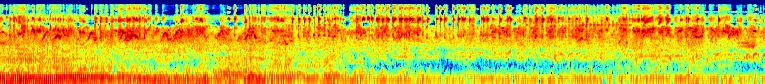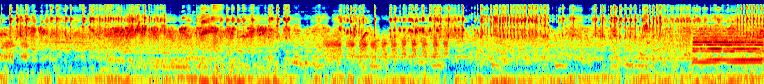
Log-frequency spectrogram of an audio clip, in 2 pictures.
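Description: A cage full of lovebirds chattering: a dense, continuous mass of high chirps and squeaks from many birds at once.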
